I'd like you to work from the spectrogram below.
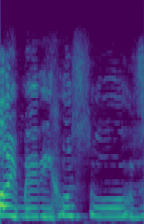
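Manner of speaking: high, drawn-out fake wail; soft, high, hammed-up sobbing; mock crying. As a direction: whimper it slowly like a crybaby. Mimics a woman crying over insult.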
